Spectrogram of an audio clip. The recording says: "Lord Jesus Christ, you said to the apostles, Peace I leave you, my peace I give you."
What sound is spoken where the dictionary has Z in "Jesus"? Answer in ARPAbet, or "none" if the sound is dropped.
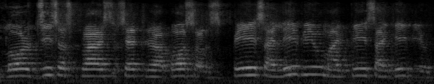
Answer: S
